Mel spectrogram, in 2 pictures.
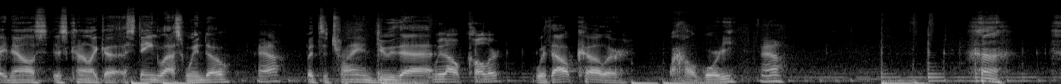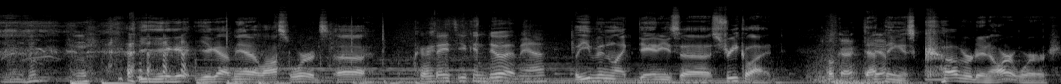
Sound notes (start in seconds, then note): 10.5 laughs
